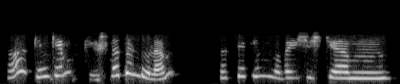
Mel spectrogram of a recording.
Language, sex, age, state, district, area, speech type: Sanskrit, female, 60+, Karnataka, Mysore, urban, conversation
